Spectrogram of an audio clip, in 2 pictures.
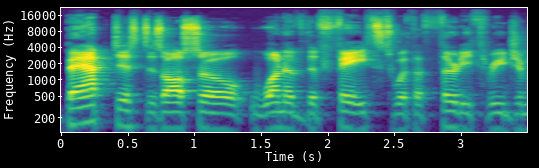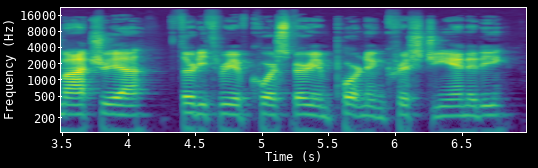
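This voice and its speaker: A man's voice: medium pitch, flat delivery, moderate pace, pushed and bright, clear, resonant tone. A man with an insistent, suspicious manner, speaking as an online host and caller in conspiracy commentary. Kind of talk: conspiracy commentary and confrontational phone questioning.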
